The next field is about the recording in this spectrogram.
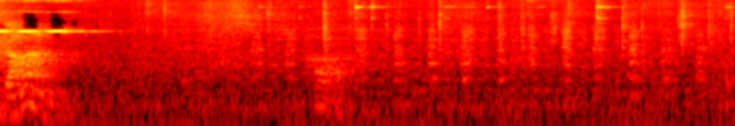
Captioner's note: dog panting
